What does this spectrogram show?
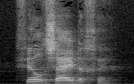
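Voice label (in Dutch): "veelzijdige", Dutch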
